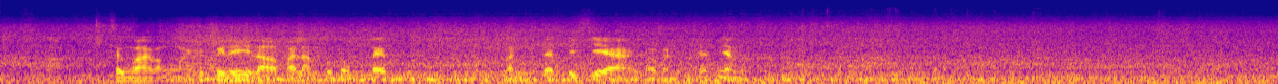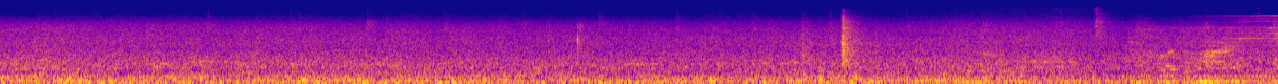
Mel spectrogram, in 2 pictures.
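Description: Suitcase wheels rumble steadily over a hard floor.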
